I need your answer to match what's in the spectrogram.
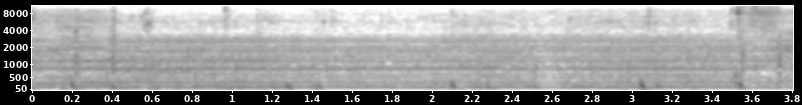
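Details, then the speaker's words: Lay-Z-Spa/MSpa inflatable hot tub after fixing E1/F1 no-flow error, water above minimum line: steady low filter pump hum with light clicks, even and grind-free; pump running normally, heater on, error cleared. "So I'll try and show you the remote. It's because it's LED, you can't see it, but you can see it's not got the E1 error anymore, and you might be able to hear the filter running."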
